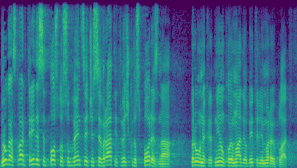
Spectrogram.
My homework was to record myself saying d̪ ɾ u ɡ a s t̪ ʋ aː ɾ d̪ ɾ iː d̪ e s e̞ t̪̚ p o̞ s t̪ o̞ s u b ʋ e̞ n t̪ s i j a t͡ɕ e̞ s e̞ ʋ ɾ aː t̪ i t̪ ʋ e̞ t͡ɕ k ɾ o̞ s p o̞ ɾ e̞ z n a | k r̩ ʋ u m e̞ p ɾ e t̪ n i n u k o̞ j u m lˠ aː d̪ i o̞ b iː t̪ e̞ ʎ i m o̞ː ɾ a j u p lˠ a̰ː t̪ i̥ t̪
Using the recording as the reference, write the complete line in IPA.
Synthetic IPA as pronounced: d̪ ɾ u ɡ a s t̪ ʋ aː ɾ t̪ ɾ iː d̪ e s e̞ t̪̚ p o̞ s t̪ o̞ s u b ʋ e̞ n t̪ s i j e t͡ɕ e̞ s e̞ ʋ ɾ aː t̪ i t̪ ʋ e̞ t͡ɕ k ɾ o̞ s p o̞ ɾ e̞ z n a | p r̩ ʋ u n e̞ k ɾ e t̪ n i n u k o̞ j u m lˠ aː d̪ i o̞ b iː t̪ e̞ ʎ i m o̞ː ɾ a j u p lˠ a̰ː t̪ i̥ t̪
